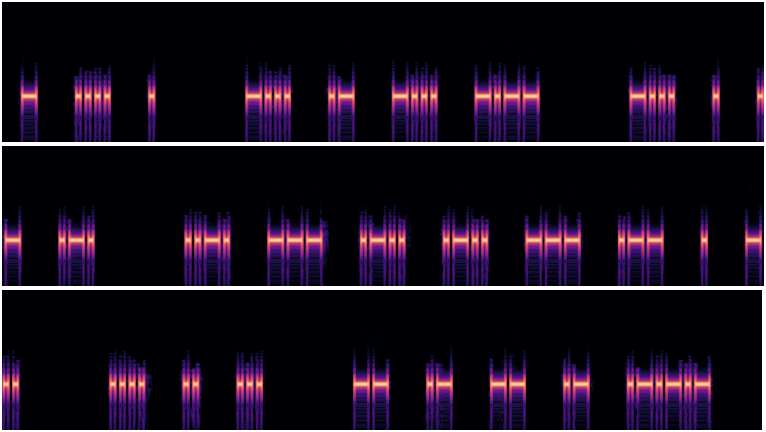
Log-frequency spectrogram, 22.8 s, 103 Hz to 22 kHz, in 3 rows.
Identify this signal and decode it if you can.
Morse code, heard as a keyed tone, about 25 wpm, spaced as for 15 wpm, 600 Hz. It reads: THE BABY BEAR FOLLOWED HIS MAMA.
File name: SS119 15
